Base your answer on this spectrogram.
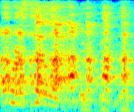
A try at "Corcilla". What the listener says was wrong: So Latin, not Hispanic. double L is not the Y that is in Hispanic language.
